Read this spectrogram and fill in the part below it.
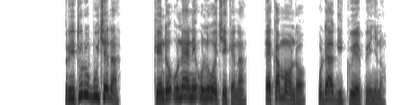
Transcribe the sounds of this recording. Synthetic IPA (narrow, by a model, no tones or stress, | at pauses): ɾituɾubut͡ʃena | kendoʔʊnɛnɪʊlʊwɔt͡ʃɪkɛna | ɛkamɔndɔ | ʊdaɡikweepiɲno̰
